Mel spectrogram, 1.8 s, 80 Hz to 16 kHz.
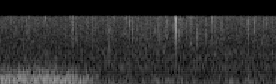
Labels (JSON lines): {"label": "biophony, growl", "recorder": "SoundTrap 500"}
